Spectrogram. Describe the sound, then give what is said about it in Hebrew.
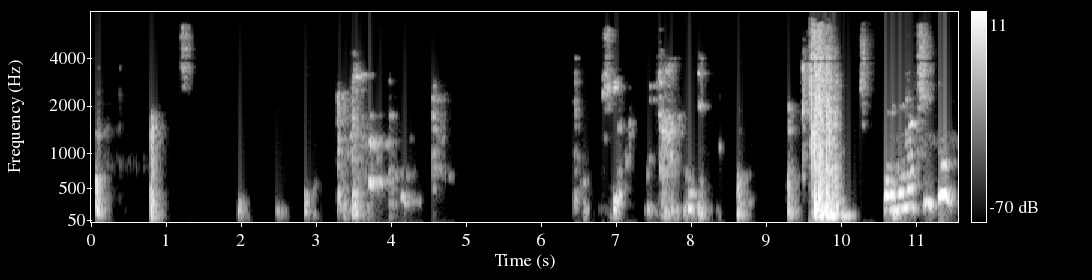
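A door being opened to let a visitor in: a few scattered clicks and thumps of handling, then a louder dense burst of rattling near the end, with short sounds continuing after it. “סליחה, היה פה מישהו מאוד חשוב שנכנס, אני חייב לפתוח לו”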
